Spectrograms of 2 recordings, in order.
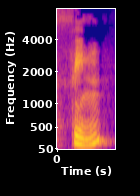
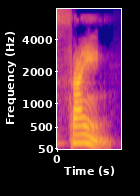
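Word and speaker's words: sine: you mean by sign please do not pronounce it as Sin it is sign sign is a trigonometric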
